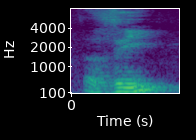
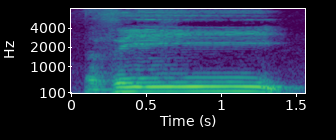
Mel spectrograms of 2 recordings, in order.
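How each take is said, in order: First: "ri" with a brief i, rising; short vowel. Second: "ri" with the i held long and level; long vowel. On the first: Teacher repeating the reading, "ri" kept short. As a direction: say "ri" short, lifting at the end. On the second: Teacher repeating the reading, "ri" drawn out. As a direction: sustain the i of "ri". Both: Shown as a demonstration. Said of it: "Je répète la, la lecture".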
